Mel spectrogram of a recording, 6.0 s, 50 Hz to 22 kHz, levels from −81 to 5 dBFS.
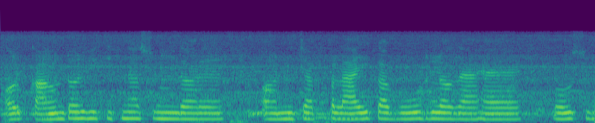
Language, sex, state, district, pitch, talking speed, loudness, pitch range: Hindi, female, Bihar, West Champaran, 195 Hz, 150 wpm, -16 LUFS, 185-200 Hz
